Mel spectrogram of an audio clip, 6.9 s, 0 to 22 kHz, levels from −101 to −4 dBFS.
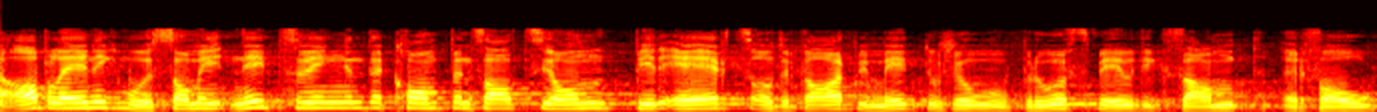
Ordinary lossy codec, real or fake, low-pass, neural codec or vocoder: none; fake; 7.2 kHz; codec, 16 kHz, 16 kbps, FreqCodec, larger model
